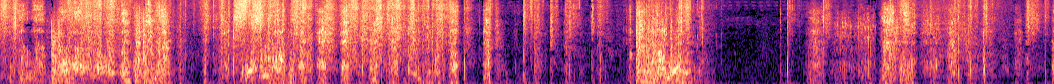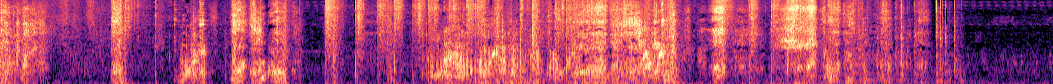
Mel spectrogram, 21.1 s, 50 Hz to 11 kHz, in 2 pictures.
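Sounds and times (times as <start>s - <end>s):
cartoon clattering knocks and scrapes: 0.0s - 7.2s, 13.4s - 20.3s.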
